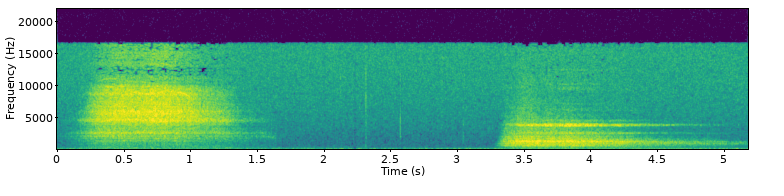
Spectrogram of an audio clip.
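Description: Two long, audible breaths taken slowly during a guided group gathering, soft airy rushes separated by a quiet pause of about two seconds, with no talk over them.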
